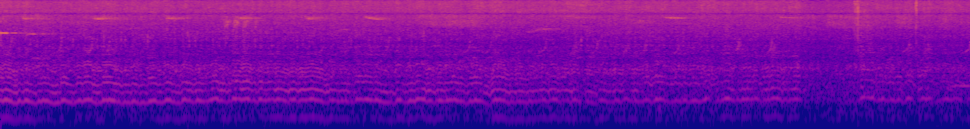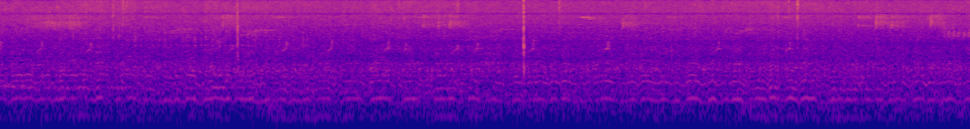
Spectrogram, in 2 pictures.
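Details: Garden bumblebee, Bombus hortorum, working everlasting sweet pea blossoms; a continuous low humming buzz that wavers in pitch and loudness for the whole stretch, with faint clicks and rustles in the background.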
